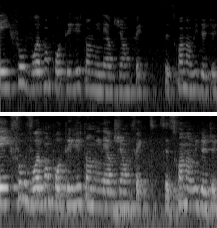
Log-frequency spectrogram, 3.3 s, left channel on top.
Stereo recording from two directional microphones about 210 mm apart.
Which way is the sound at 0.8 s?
40° left (ahead or behind).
